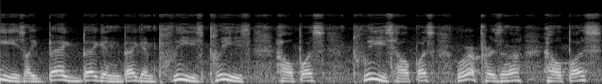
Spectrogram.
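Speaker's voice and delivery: put-on desperate pleading. Acting out people begging the speaker for help: imitating people begging. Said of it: "these people are begging for mercy".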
